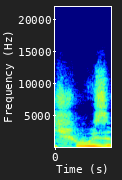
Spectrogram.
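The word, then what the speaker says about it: Chooz: que tu le prononces correctement parce que ça s'écrit pas comme ça au début donc ça sécrissit h o Z j'ai dit chous voilà désolé pardon habitants de Ch dans les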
